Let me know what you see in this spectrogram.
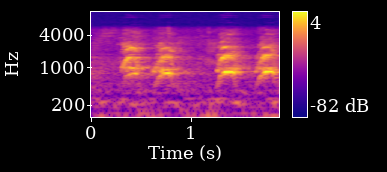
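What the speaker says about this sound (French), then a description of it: "Je vais aller tuer le chien de la voisine, je peux plus, il aboie tout le temps" A neighbour's dog barking nearby in four short, evenly spaced yelps over about two seconds, heard alone with no talking.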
